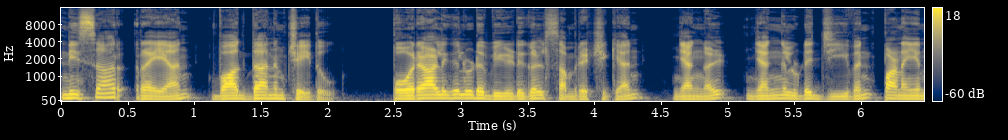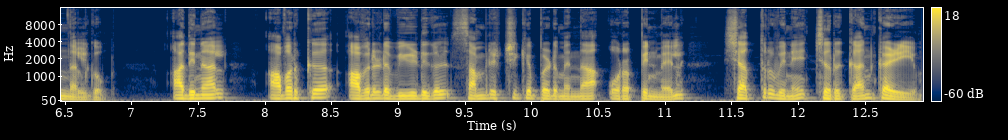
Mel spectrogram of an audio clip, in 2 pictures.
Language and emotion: Malayalam, neutral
